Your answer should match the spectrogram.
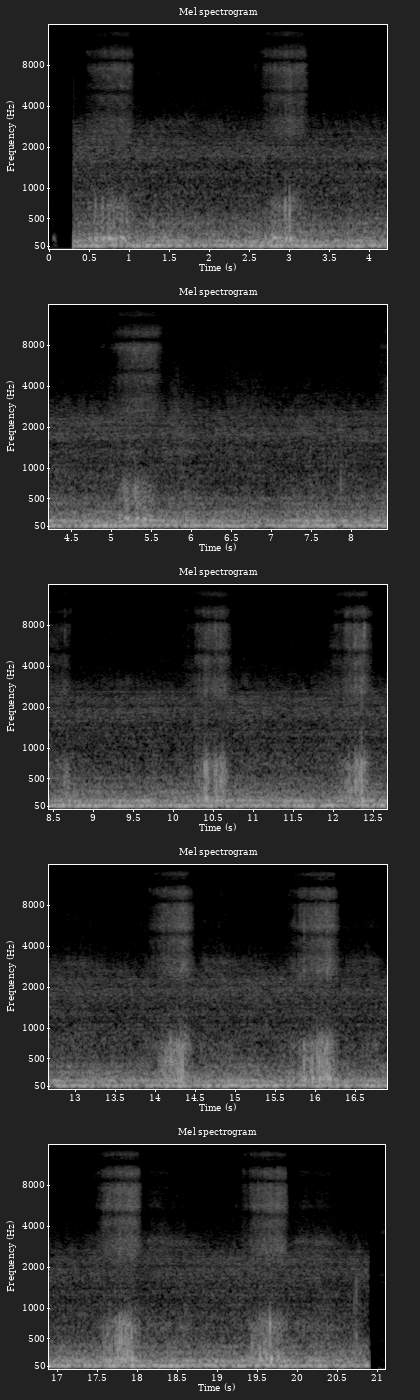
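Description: A dog named Austin snores loudly and steadily like an old man, about nine rasping breaths at an even pace of roughly one every two to three seconds, over a constant low background hum with no talking.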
